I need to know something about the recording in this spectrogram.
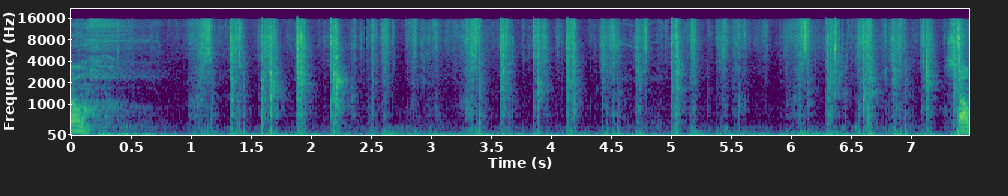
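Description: Playing cards are riffle shuffled with rapid crisp clicks.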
